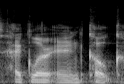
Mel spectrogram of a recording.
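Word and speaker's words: Heckler & Koch: And by the way, if you want to know how to say it, HK, it's Heckler and Coke, like Coca-Cola.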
